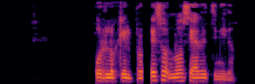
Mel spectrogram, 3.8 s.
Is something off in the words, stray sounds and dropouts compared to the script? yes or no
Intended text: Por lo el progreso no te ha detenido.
yes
